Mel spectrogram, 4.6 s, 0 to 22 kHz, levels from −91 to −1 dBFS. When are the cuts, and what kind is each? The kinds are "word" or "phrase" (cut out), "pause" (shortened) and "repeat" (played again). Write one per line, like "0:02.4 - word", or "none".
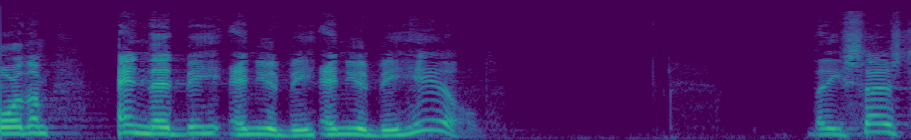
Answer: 0:01.6 - repeat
